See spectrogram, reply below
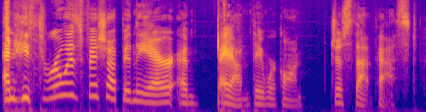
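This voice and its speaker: Woman in her 50s, host, bright lively read, chatty storyteller who breaks into laughs. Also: medium pitch, moderate pace, no room sound. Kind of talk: casual storytelling chat.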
